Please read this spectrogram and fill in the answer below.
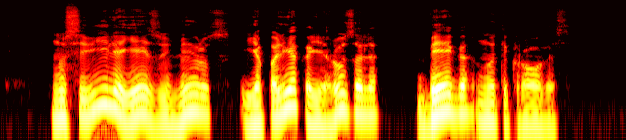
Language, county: Lithuanian, Kaunas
